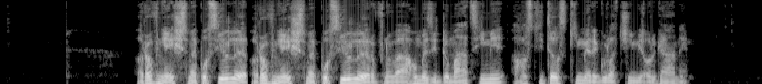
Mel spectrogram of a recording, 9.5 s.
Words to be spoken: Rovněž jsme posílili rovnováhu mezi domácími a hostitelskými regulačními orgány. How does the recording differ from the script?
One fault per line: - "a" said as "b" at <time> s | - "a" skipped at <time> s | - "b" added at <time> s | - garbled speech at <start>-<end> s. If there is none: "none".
- "rovněž jsme posílili" added at 3.2 s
